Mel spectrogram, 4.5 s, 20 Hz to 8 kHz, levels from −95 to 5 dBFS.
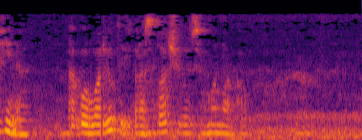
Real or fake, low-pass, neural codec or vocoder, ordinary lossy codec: fake; 7.2 kHz; codec, 16 kHz, 4 kbps, FunCodec, trained on LibriTTS, 50 frames a second; MP3, 24 kbps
